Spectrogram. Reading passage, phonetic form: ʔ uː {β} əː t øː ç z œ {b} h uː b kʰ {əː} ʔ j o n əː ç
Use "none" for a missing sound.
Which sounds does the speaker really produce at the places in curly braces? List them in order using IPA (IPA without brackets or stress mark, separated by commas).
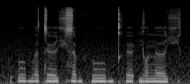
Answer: b, b, øː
